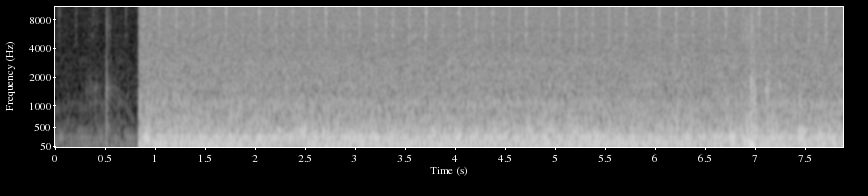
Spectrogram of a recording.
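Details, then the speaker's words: Mechanical automatic self-winding Stauer watch, microphone on the balance wheel: crisp, even ticks at a quick steady beat over a low hum; the balance swings cleanly, a healthy running watch. "I want to see how this microphone works on the balance wheel can you hear it tick that's the question if I stop talking you can"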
